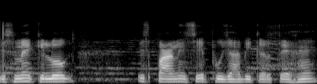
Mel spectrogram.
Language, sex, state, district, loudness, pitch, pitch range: Hindi, male, Jharkhand, Deoghar, -18 LUFS, 135 Hz, 125-140 Hz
